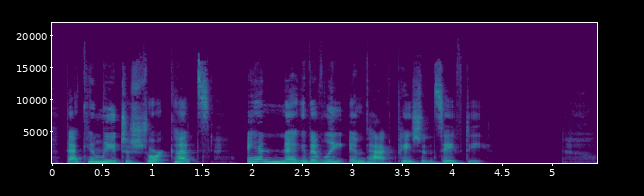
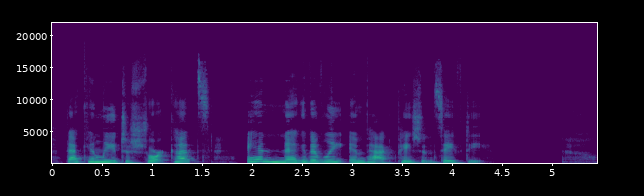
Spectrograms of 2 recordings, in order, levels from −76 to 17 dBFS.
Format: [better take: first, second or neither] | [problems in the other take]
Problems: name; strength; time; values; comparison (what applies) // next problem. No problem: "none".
first | muffled; slightly; fading above 2 kHz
